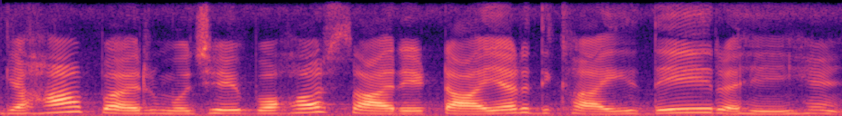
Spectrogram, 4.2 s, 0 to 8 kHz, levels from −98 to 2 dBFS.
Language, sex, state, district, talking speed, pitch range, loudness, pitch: Hindi, female, Madhya Pradesh, Katni, 140 wpm, 190-240 Hz, -15 LUFS, 205 Hz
